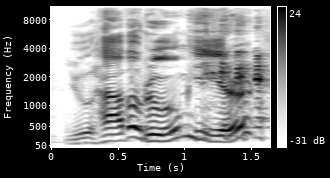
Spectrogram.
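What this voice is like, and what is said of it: Good put-on Swedish accent. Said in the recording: “That was a good Swedish accent”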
